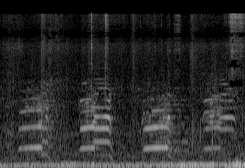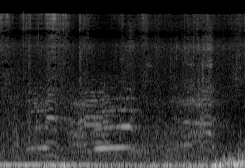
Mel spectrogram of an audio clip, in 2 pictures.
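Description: Cattle mooing: short calls from more than one animal, repeating about once a second at slightly different pitches, over a steady low rumble.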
